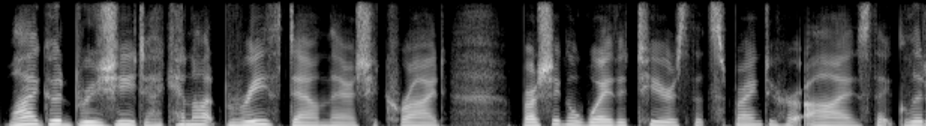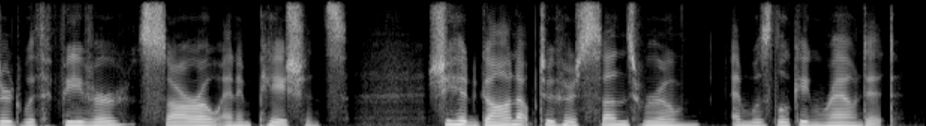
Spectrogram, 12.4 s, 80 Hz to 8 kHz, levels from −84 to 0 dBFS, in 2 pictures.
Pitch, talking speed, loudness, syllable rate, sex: 180 Hz, 185 wpm, -19 LUFS, 5.0 syllables/s, female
